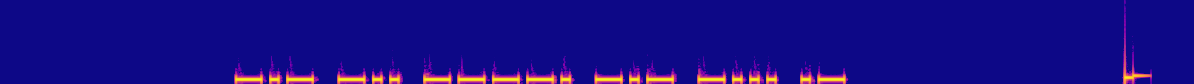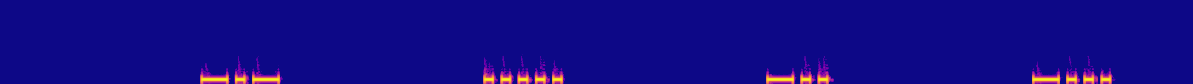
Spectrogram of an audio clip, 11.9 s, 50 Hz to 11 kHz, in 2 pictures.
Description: Morse code, heard as a keyed tone, about 28 wpm, spaced as for 14 wpm, 700 Hz. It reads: KD9KBA K5DB
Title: USA Call Signs - 8x Character Spacing - 28wpm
